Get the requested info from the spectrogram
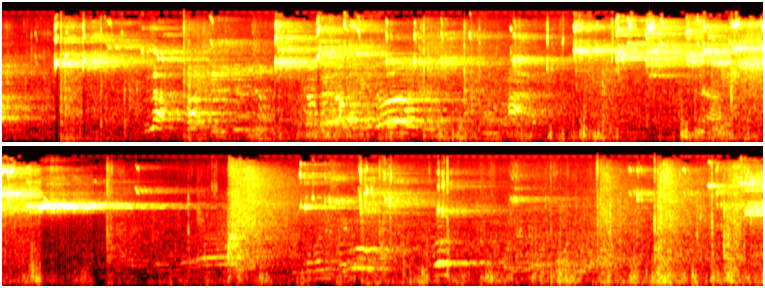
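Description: Basketball game on an indoor hardwood court: players shouting and calling to each other, with a basketball bouncing on the floor.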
